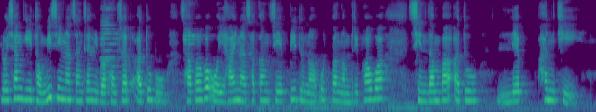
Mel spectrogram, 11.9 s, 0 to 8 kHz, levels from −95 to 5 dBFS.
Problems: none marked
